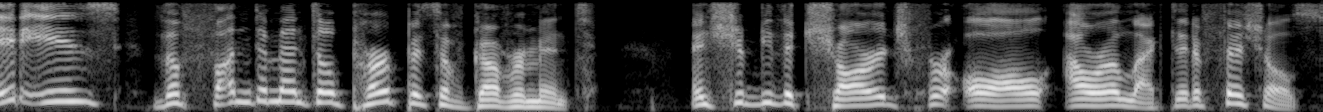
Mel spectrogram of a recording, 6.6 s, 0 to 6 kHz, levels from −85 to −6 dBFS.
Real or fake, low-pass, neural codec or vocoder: fake; 5.4 kHz; codec, 16 kHz, 4 kbps, FreqCodec, larger model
